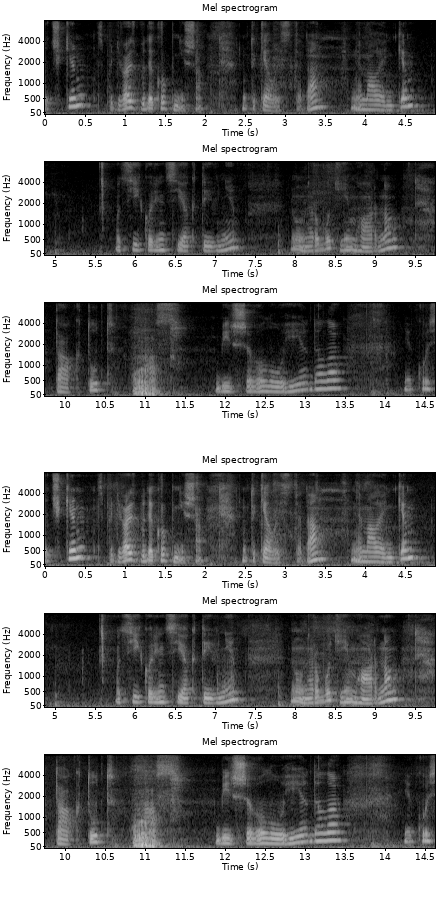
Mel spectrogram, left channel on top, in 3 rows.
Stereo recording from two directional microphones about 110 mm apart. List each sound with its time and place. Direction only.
0.1 s speech: 10° left (ahead or behind)
0.9 s speech: 35° left (ahead or behind)
2.6 s speech: 25° left (ahead or behind)
5.5 s speech: 40° left (ahead or behind); by 9.2 s 25° left (ahead or behind)
9.5 s speech: 50° left (ahead or behind)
